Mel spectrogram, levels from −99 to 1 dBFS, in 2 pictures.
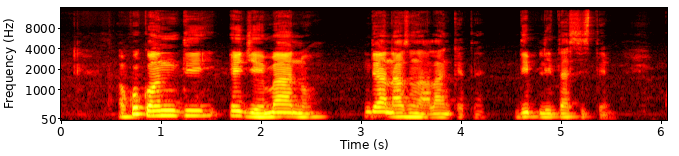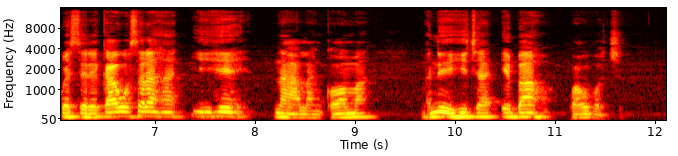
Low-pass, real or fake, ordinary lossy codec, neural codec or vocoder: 14.4 kHz; real; none; none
